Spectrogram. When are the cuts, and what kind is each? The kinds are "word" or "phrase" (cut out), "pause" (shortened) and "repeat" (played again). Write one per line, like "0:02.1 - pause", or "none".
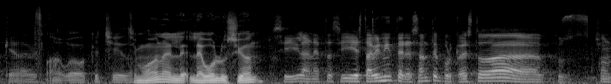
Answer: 0:04.6 - word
